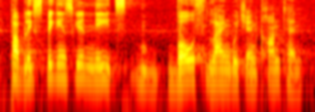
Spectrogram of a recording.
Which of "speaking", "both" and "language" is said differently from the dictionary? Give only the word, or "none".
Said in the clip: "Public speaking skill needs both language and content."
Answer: none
